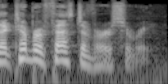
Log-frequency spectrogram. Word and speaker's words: Oktoberfestiversary: Beguile Brewing Company and Dovetail Brewery, the third annual Oktoberfestversary. Mm-hmm. Right? It's Oktoberfestiversary. – Yeah. – I'm missing an is sound. I'm missing an entire syllable right there.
